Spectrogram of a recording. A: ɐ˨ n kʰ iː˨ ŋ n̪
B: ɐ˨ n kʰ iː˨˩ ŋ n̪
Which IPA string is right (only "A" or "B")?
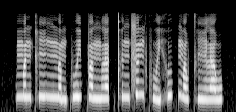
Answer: A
